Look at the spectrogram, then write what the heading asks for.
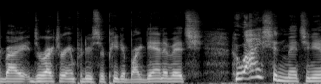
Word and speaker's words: Bogdanovich: Like someone's like, you're saying Bogdanovich's name wrong. You have to put the emphasis on Bogdanovich. If you don't say Bogdanovich, you've screwed up his name.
